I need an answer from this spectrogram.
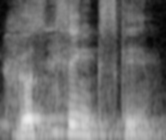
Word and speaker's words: Gostynski: what is how is the right way to pronounce your name it's gustinski okay and where does it come from from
